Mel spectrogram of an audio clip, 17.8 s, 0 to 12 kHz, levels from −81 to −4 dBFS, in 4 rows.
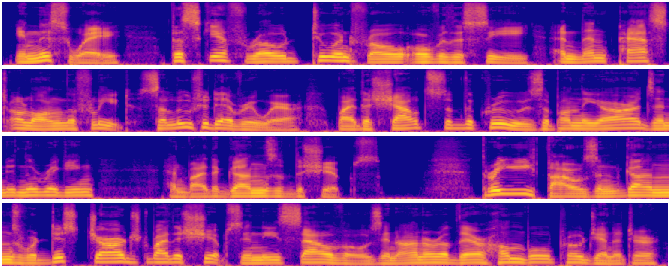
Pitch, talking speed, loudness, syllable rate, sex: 125 Hz, 195 wpm, -19 LUFS, 5.1 syllables/s, male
